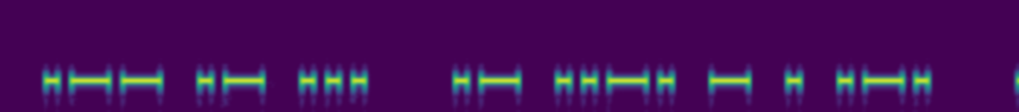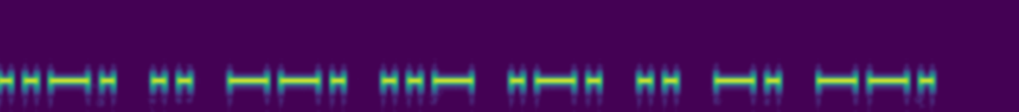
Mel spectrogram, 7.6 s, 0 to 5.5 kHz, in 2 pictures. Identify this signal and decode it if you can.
Morse code, heard as a keyed tone, about 25 wpm, 600 Hz. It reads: WAS AFTER FIGURING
